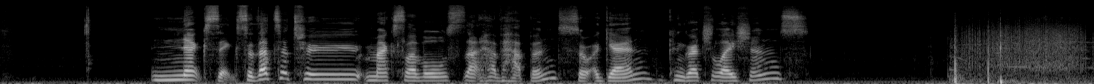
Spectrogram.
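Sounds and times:
speech: 1.5 - 8.1
fireworks bangs: 9.5 - 10.9.

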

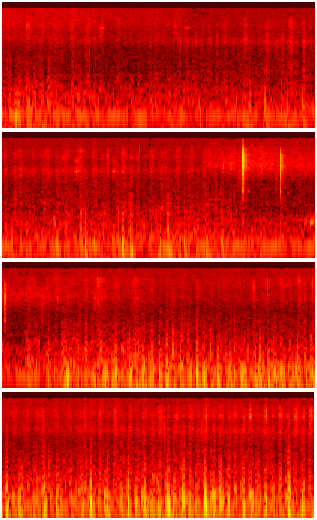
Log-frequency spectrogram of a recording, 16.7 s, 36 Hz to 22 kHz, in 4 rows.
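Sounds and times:
rubbing and scratching at an ear during ear cleaning and massage: 0.0 - 16.6
sharp clicks: 7.1 - 9.0.

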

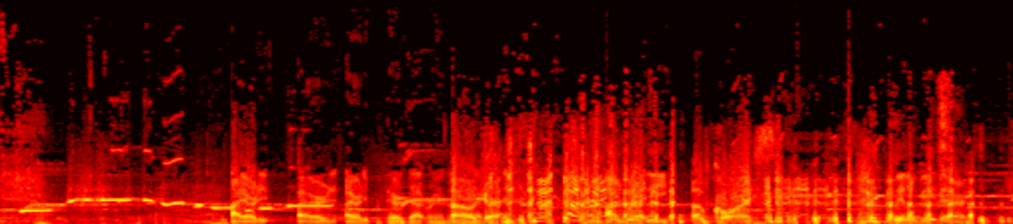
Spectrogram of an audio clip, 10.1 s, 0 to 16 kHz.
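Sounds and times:
group whistling a children's church song: 0.0 - 5.7, 8.4 - 10.1
speech: 2.3 - 10.1
laughter: 4.6 - 10.1.

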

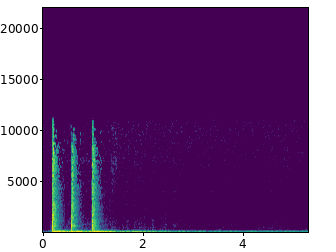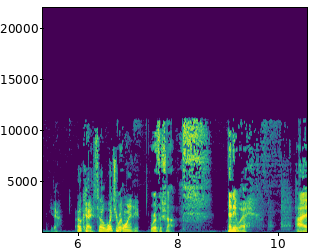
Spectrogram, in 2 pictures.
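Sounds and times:
firm knocks on a door with a dull wooden thud: 0.2 - 1.4
speech: 5.5 - 8.4, 9.0 - 9.6, 10.4 - 10.5.

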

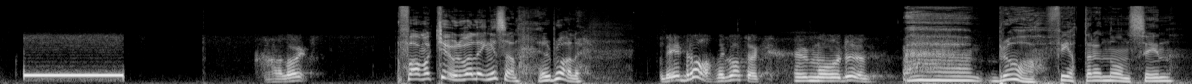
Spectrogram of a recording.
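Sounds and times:
ringback tone on a phone line while placing a call: 0.2 - 1.3
speech: 2.7 - 3.2, 4.0 - 6.0, 6.6 - 11.8.

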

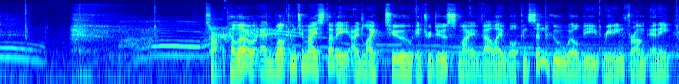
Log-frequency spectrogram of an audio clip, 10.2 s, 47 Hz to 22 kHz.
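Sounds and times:
cat meowing: 1.8 - 8.4
speech: 3.2 - 10.1.

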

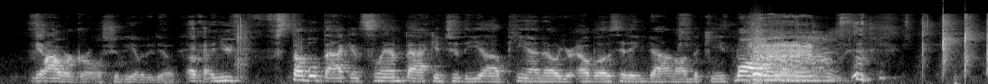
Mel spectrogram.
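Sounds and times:
speech: 0.3 - 8.8
hands clapping in excitement: 9.0 - 9.8.

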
